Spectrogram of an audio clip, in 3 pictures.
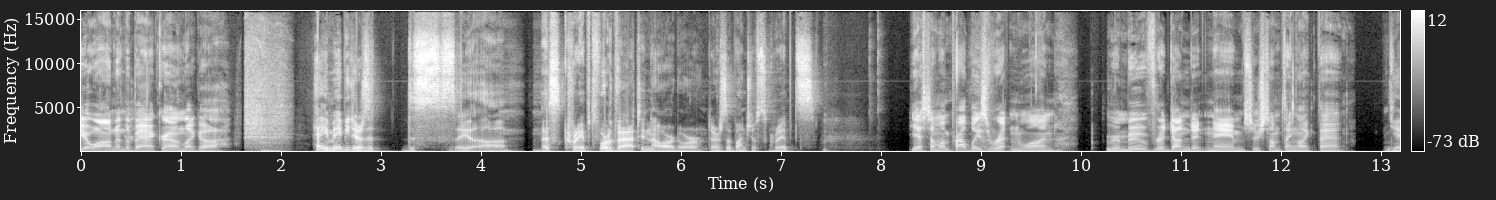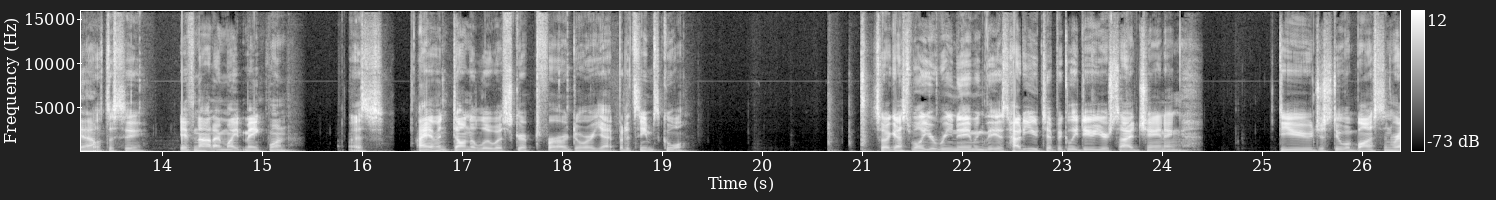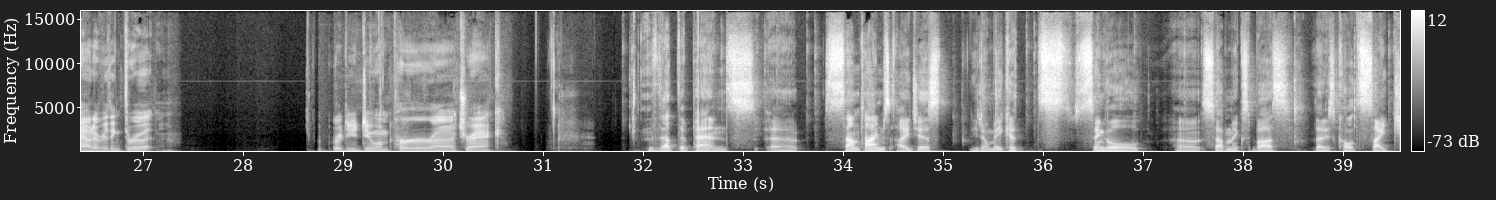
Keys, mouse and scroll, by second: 0.0 click, 0.2 click, 0.6 click, 1.1 click, 1.6 Delete, 1.7 Return, 6.2 right click, 7.7 click, 20.4-20.8 scroll down 4, 21.8 click, 22.6 click, 23.4 click, 29.0 click, 31.6 click, 32.4 click, 32.5 click, 33.0 click, 33.5 click, 34.1 click, 35.0 Delete, 35.4 Return, 35.6-38.5 drag, 38.4 Delete, 38.8 Return, 39.2 click.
